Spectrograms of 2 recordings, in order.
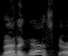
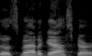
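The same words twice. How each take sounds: First: Higher, questioning disbelief; acting out a stunned wife; incredulous echo. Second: Said in the usual way. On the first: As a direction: echo the name as a startled question. Wife echoes the name in disbelief.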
